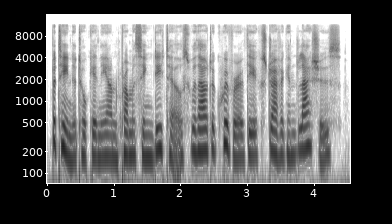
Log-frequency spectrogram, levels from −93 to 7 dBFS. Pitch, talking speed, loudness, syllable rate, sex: 185 Hz, 170 wpm, -21 LUFS, 5.8 syllables/s, female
